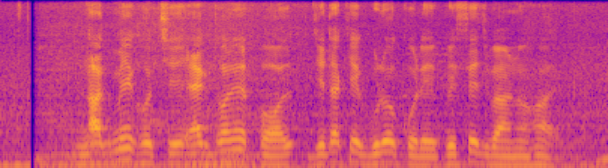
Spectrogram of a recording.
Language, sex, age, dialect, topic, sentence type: Bengali, male, <18, Standard Colloquial, agriculture, statement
